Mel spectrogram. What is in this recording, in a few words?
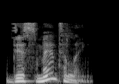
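"dismantling", English, British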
